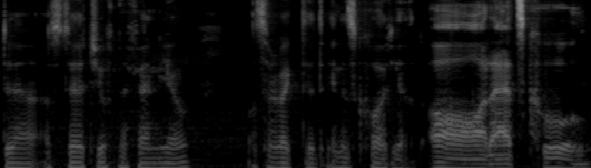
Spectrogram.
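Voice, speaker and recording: Speaking at a moderate pace with a non-native accent, a man with a very deep, low pitch and a dark, mellow tone is heard in a very clean, dry, close recording with no echo and a silent background. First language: not English. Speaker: vtuber streamer. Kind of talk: reading game text aloud on a live stream. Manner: halting, stumbling over names.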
